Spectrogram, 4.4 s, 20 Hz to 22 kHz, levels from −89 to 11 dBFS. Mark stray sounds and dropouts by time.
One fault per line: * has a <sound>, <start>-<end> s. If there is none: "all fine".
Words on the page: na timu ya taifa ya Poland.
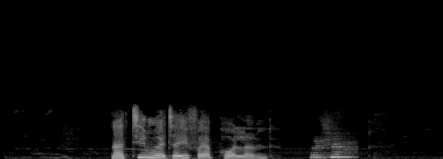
* has a sneeze, 3.1-3.6 s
